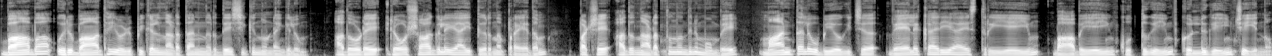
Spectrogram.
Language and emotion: Malayalam, neutral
